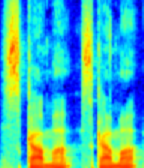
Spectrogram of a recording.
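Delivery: Scama with unaspirated k after the s; Scama, no puff on the k; S before cama. Shown as a demonstration. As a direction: slide from s into a muted k in Scama. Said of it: "imagine an S there".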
